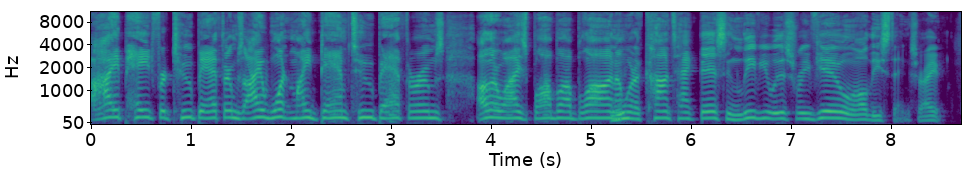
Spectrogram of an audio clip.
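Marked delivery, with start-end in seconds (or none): 0.0-7.6 mock irate, angry, loud yelling. Retelling a phone call where she yelled at the speaker, imitating her yelling on the phone. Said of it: "she's yelling at me".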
